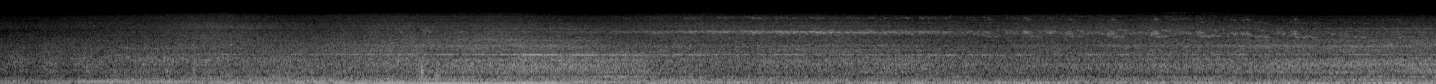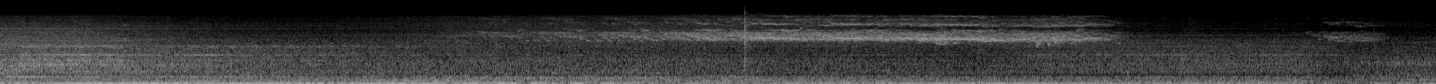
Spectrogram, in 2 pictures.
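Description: Train moving through a railway station: a steady low rumble, with a high-pitched squeal that grows loudest about twenty seconds in and fades about five seconds later.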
